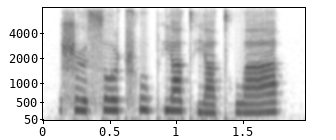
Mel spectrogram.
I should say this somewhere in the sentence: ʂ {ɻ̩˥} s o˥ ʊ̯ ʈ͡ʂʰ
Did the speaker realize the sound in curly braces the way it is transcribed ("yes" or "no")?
no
